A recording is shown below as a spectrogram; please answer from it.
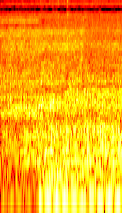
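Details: Three-phase HVAC blower motor after both damaged contactors were replaced, running in unit test mode. A deep, even whoosh with a soft steady throb and no squeal or grinding; the blower runs smoothly at full speed.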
